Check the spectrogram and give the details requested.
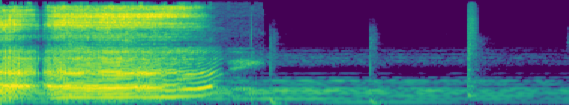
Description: Here's a burping compilation with a Special friend :)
